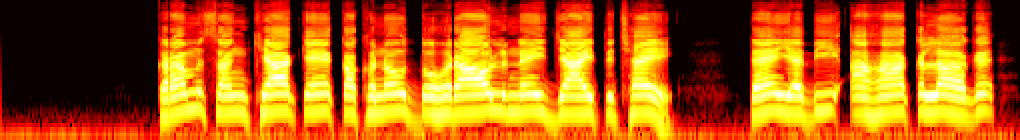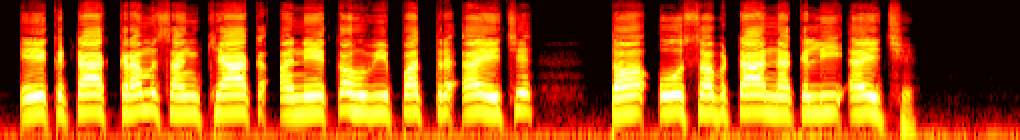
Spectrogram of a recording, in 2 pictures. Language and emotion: Maithili, neutral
